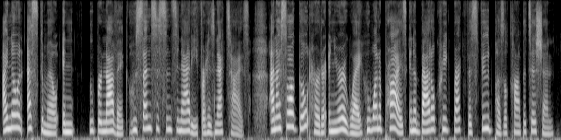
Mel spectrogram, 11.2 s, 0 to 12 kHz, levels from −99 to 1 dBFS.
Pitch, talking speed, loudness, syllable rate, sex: 225 Hz, 175 wpm, -19 LUFS, 5.2 syllables/s, female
